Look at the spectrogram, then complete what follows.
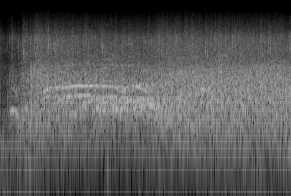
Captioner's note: audience applause and cheers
